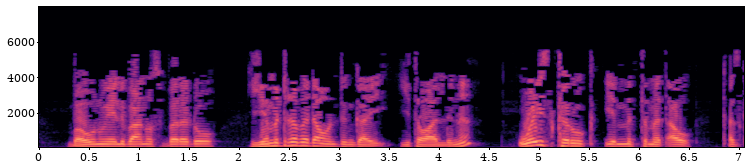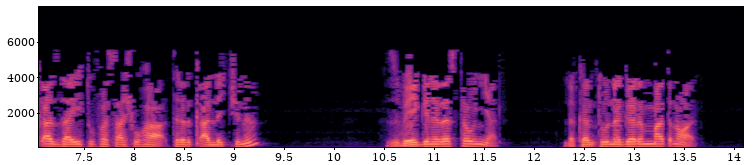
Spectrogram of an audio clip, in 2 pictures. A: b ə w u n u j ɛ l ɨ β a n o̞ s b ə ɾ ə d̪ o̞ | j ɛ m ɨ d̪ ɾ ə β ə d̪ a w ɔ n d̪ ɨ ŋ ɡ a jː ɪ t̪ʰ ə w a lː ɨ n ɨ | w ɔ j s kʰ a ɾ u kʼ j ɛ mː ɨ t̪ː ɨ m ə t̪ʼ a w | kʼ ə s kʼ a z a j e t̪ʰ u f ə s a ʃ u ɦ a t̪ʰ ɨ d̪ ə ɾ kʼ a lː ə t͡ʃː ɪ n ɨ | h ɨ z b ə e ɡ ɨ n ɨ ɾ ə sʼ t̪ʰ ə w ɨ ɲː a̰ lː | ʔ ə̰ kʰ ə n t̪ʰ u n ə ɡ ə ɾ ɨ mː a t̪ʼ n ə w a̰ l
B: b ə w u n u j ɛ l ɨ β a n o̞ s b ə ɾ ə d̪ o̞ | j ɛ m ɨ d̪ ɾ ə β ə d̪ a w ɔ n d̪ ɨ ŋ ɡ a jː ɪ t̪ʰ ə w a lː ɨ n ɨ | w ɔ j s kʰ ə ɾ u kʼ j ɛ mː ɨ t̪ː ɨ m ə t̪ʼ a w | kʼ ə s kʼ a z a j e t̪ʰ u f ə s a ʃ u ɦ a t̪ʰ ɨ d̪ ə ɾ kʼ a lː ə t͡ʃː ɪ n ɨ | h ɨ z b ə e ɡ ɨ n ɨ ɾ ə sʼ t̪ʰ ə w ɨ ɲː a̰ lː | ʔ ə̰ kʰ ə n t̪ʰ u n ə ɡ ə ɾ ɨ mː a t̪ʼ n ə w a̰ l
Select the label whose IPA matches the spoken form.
B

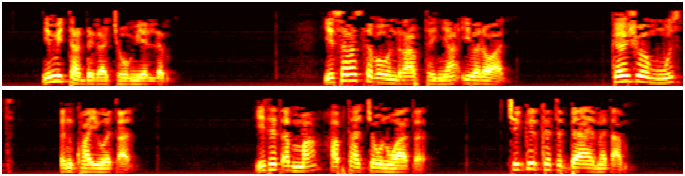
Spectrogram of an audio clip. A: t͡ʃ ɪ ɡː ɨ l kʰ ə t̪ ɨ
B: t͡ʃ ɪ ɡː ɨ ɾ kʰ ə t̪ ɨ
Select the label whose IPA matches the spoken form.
B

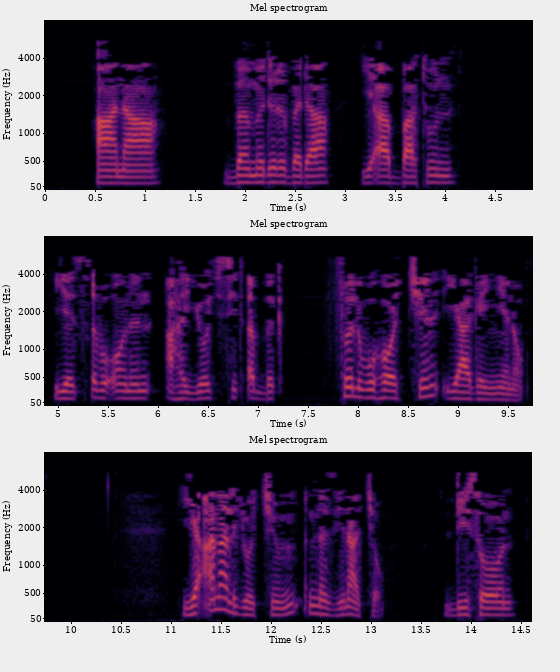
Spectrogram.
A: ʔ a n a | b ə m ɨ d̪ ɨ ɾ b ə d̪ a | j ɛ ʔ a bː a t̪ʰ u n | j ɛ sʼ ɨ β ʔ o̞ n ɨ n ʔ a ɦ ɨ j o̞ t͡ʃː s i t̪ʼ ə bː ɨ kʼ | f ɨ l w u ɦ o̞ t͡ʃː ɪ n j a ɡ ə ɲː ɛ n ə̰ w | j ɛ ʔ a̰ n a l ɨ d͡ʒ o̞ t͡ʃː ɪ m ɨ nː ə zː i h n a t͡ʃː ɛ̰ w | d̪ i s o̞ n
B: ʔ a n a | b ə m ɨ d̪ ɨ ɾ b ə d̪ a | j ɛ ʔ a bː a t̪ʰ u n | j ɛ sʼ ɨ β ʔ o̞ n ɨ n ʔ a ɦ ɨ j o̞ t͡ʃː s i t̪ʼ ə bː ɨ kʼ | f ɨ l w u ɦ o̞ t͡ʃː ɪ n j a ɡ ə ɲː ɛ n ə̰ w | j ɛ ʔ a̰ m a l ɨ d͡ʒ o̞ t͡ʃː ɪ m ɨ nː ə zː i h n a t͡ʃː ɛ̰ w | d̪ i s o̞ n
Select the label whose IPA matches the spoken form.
A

